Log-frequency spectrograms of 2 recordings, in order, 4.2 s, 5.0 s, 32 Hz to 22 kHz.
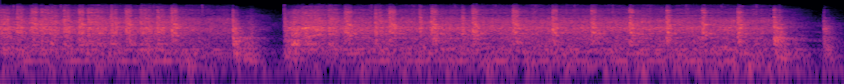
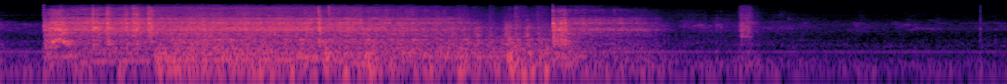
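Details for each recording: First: Motorcycle that won't start, with a good spark confirmed: dry, fast crackling ticks as the engine spins over on the starter and never catches; the electrics are ruled out, and an oil-fouled or carbon-fouled spark plug is suspected. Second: Hero Passion Plus BS6 motorcycle with an oil leak that caused a no-start, after a home fix using the onboard tool kit: the engine catches after a brief stumble and cut-out, then settles into a steady, even idle; now starts normally.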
